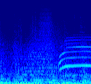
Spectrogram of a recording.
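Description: Cat meows in the game Ravenloft, a short, faint mew rising near the end over a low ambient drone.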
